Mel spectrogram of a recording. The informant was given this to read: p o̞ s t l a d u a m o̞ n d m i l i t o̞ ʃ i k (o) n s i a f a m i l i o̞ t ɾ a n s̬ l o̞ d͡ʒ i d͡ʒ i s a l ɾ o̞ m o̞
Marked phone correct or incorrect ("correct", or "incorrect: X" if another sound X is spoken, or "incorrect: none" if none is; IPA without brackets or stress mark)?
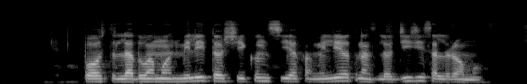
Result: incorrect: u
